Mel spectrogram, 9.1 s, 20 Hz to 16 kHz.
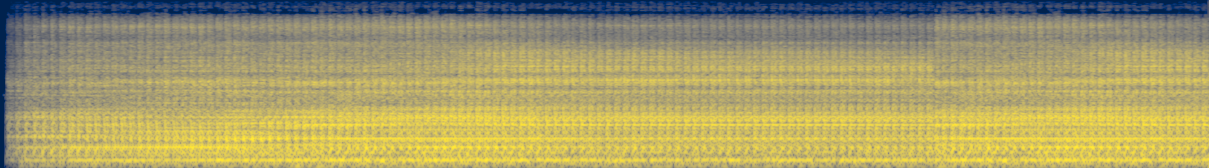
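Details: Older R22 air conditioner outdoor unit with a rapid, steady clatter of about four knocks a second plus vibration; possibly refrigerant overcharge, though the owner first suspected low gas pressure.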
